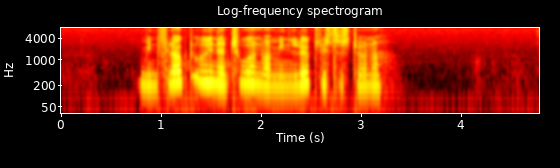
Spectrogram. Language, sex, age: Danish, female, 37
